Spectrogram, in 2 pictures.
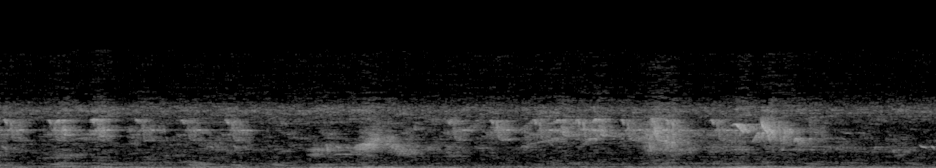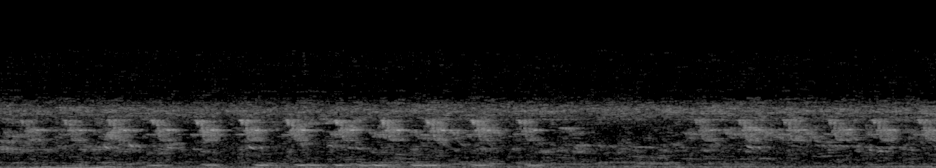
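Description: Faint small birds chirping in quick runs of high notes, about five a second, with a lower pulsing call in places.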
